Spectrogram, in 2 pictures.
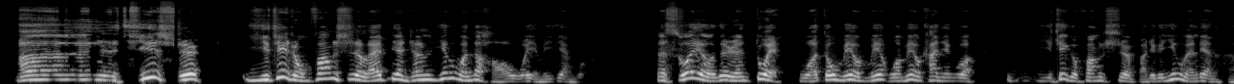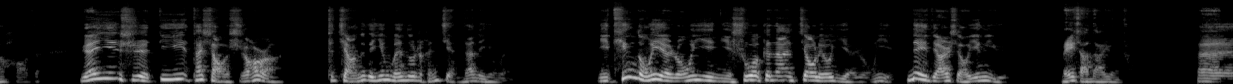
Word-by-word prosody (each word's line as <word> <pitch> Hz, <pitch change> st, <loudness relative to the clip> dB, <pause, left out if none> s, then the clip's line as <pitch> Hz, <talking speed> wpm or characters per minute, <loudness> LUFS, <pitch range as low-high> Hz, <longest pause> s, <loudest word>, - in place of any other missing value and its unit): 嗯， 220 Hz, +4 st, +2 dB, 0.5 s
其 280 Hz, -, +6 dB
实 230 Hz, +1 st, +8 dB, 0.4 s
以 195 Hz, +2 st, +4 dB
这 325 Hz, +4 st, +5 dB
种 185 Hz, -7 st, +2 dB
方 255 Hz, +4 st, +3 dB
式 230 Hz, -1 st, +2 dB
来 180 Hz, +3 st, +2 dB
变 225 Hz, -2 st, +1 dB
成 215 Hz, +4 st, +2 dB
英 265 Hz, +7 st, 0 dB
文 205 Hz, -7 st, 0 dB
的 210 Hz, -, +1 dB
好， 120 Hz, -4 st, -11 dB
我 140 Hz, +2 st, -5 dB
也 145 Hz, -, -8 dB
没 120 Hz, +1 st, -13 dB
见 130 Hz, -5 st, -11 dB
过。 110 Hz, -, -26 dB, 0.7 s
那 180 Hz, -, -2 dB
所 230 Hz, -, +3 dB
有 205 Hz, -, +4 dB
的 200 Hz, +2 st, +3 dB
人 180 Hz, -1 st, -1 dB
对， 230 Hz, -, +4 dB, 0.2 s
我 150 Hz, 0 st, -5 dB
都 215 Hz, +4 st, +4 dB
没 205 Hz, +1 st, 0 dB
有 185 Hz, -6 st, +2 dB
没 180 Hz, +7 st, -2 dB
有 230 Hz, -, +2 dB
我 160 Hz, +1 st, -5 dB
没 215 Hz, +7 st, -1 dB
有 200 Hz, -, -1 dB
看 185 Hz, 0 st, -5 dB
见 160 Hz, -1 st, -11 dB
过， 155 Hz, -3 st, -6 dB, 0.3 s
以 185 Hz, -, -19 dB, 0.3 s
以 -, -, -12 dB
这 250 Hz, +6 st, -3 dB
个 160 Hz, -, -3 dB
方 170 Hz, +1 st, -6 dB
式 160 Hz, +1 st, -5 dB
把 125 Hz, 0 st, -16 dB
这 140 Hz, -, -6 dB
个 150 Hz, -, -7 dB
英 235 Hz, +9 st, -1 dB
文 160 Hz, -11 st, -5 dB
练 160 Hz, -4 st, -6 dB
得 125 Hz, -, -16 dB
很 115 Hz, +1 st, -16 dB
好 110 Hz, -, -29 dB
的。 125 Hz, -, -35 dB, 0.4 s
原 230 Hz, +11 st, +1 dB
因 275 Hz, -3 st, -1 dB
是 200 Hz, -5 st, -1 dB
第 220 Hz, +8 st, 0 dB
一 245 Hz, +1 st, +1 dB
他 205 Hz, +1 st, -2 dB
小 170 Hz, -, -5 dB
时 135 Hz, +6 st, -10 dB
候 200 Hz, -, -2 dB
儿 165 Hz, -9 st, -3 dB
啊， 115 Hz, -, -14 dB, 0.5 s
他 180 Hz, -, -10 dB
讲 140 Hz, -4 st, -4 dB
这 200 Hz, -, -3 dB
个 180 Hz, -, +1 dB
英 205 Hz, +4 st, 0 dB
文 175 Hz, -1 st, -2 dB
都 190 Hz, 0 st, -2 dB
是 160 Hz, -, -9 dB
很 185 Hz, -, -10 dB
简 105 Hz, -, -12 dB
单 145 Hz, +6 st, -11 dB
的 140 Hz, -, -13 dB
英 115 Hz, -3 st, -13 dB
文。 95 Hz, -, -31 dB, 0.9 s
你 160 Hz, +2 st, -6 dB
听 310 Hz, -, 0 dB
懂 230 Hz, -4 st, +4 dB
也 210 Hz, -6 st, +4 dB
容 160 Hz, +5 st, -2 dB
易， 190 Hz, -4 st, 0 dB
你 140 Hz, -4 st, -11 dB
说 195 Hz, -, +1 dB
跟 195 Hz, +2 st, -3 dB
他 190 Hz, 0 st, -4 dB
交 185 Hz, +2 st, -2 dB
流 165 Hz, -1 st, -1 dB
也 135 Hz, -7 st, -9 dB
容 110 Hz, +7 st, -19 dB
易， 155 Hz, -, -17 dB
那 225 Hz, 0 st, +1 dB
点 170 Hz, -1 st, -3 dB
小 125 Hz, -, -7 dB
英 165 Hz, +6 st, -4 dB
语 110 Hz, -10 st, -14 dB, 0.5 s
没 -, -, -2 dB
啥 175 Hz, -, -7 dB
大 120 Hz, -2 st, -12 dB
用 115 Hz, -3 st, -17 dB
处。 95 Hz, -, -30 dB, 0.6 s
呃， 140 Hz, -1 st, -7 dB
180 Hz, 255 characters per minute, -23 LUFS, 150-215 Hz, 0.9 s, 实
